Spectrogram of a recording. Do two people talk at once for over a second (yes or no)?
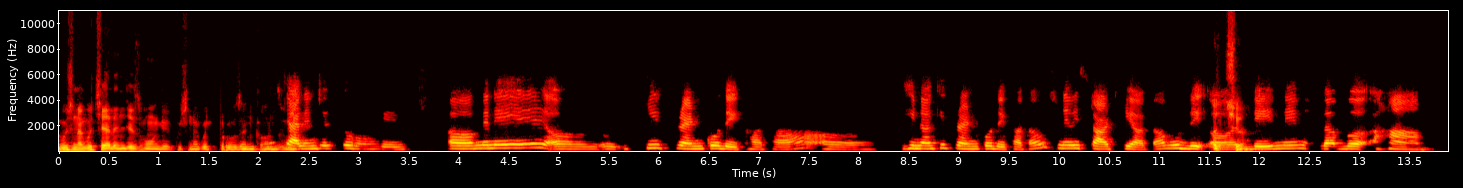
no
